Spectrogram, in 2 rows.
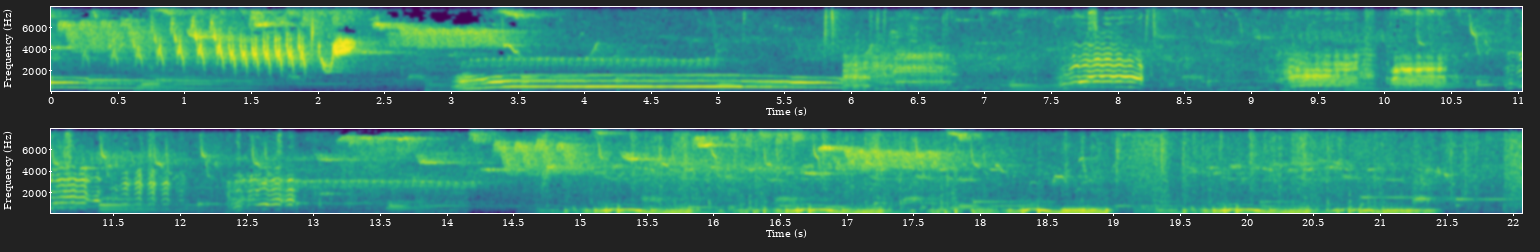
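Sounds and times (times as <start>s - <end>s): wolf howling: 0.0s - 1.7s, 3.0s - 6.9s
soft background music: 0.0s - 22.0s
short quavering bleats: 6.0s - 6.8s, 9.2s - 12.9s.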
